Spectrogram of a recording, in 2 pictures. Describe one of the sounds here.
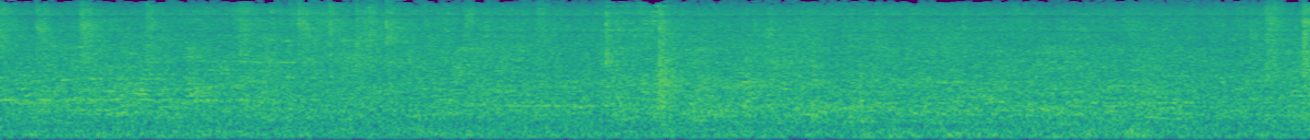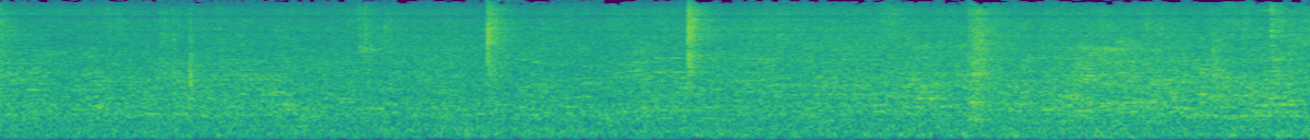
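A busy crowd murmurs all around outdoors.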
